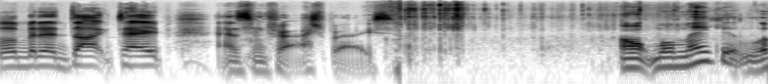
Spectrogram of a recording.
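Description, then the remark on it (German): A second or so of crinkling plastic bags and ripping tape as people make improvised rubber boots from plastic bags and tape for crossing a swamp, between stretches of people talking; the rustle is quieter than the voices around it. “Der Sumpf ist ein Problem, aber wir basteln uns einfach Gummistiefel aus Plastiktüten und Klebeband.”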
